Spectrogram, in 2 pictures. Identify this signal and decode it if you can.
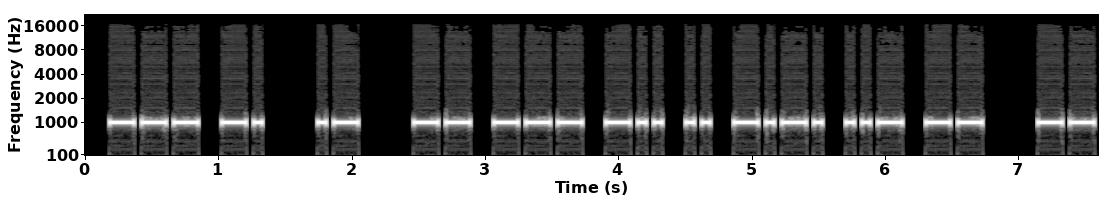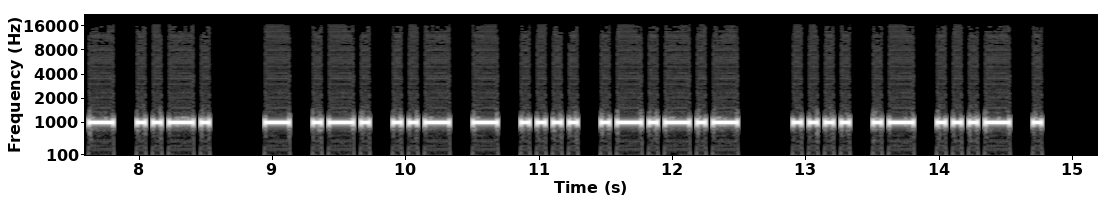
Morse code, heard as a keyed tone, about 20 wpm, 1000 Hz. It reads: ON A MODICUM OF TRUTH. HAVE
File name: qotdfiles / 20wpm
